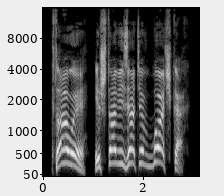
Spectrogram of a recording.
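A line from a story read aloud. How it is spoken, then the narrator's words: Distant shout like echo. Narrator (Russian): Крик раздался откуда-то спереди, словно бы кричало к нам лесное эхо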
